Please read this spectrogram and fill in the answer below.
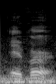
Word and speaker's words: Ewe: you know that there's a tribe called the a way ewe these people pronounce theirs eve but what we know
